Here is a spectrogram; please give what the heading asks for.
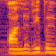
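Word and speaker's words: honour: An honest man, यहाँ पर H silent होता है. एन ऑनरेबल मैन.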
